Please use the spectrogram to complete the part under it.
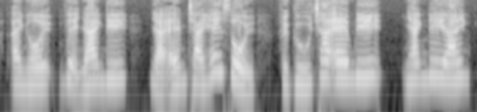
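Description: A woman's voice: on the high side, expressive, a little slow, no echo, clean studio sound, pitched above the performer's own voice. Woman voicing a sobbing young woman crying for her father. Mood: frantic. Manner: frantic, pleading shouts.

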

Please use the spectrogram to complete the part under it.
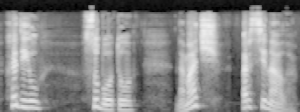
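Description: Audiobook bit: woman reading a jittery, too-loud male math teacher, bouncy pitch. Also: huge pitch swings, slow pace, breathy edge, no echo, studio quality, exaggerated voice. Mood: boisterous. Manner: blurting, yelps louder than needed.

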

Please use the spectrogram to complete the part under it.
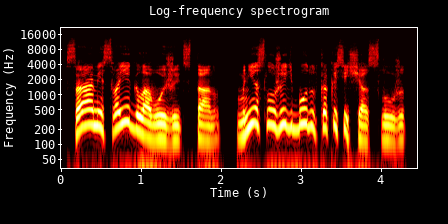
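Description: A confident young nobleman who gives orders calmly and with a dry wit, as a male reader voices him. His voice is a touch high and very lively. It is close and dry. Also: normal speed, dry recording. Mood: persuasive. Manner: assured, matter-of-fact and commanding. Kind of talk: audiobook character voice.

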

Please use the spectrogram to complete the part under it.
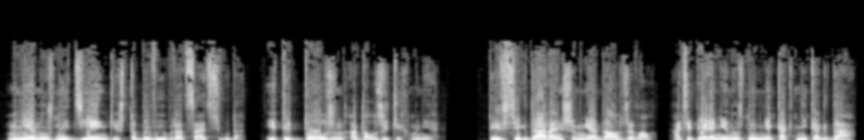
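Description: A man voicing a desperate middle-aged clerk who insists he is alive, pleading and nearly shouting. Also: mid-range voice, moderate pace, close to an everyday voice.

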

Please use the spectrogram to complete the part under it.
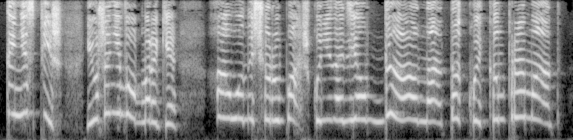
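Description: A woman voicing a cheeky, nosy little female pet creature that squeals and teases in a drawn-out way. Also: very high-pitched, fairly bright tone, pitched above the performer's own voice. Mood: mocking.

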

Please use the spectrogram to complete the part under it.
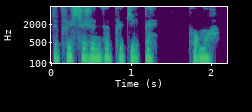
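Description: A man's voice: mid-range voice, completely flat delivery, moderate pace, mellow, breathy edge, no echo, highs cut off. A man reading aloud voices a distressed young woman who pleads formally for help. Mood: anxious.

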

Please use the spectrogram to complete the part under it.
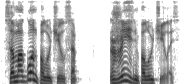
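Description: A man voicing a drunk, dazed young village scientist who talks in an excited slur. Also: mid-range voice, slow, no room sound, clean studio sound, voice pushed up, heavily acted.

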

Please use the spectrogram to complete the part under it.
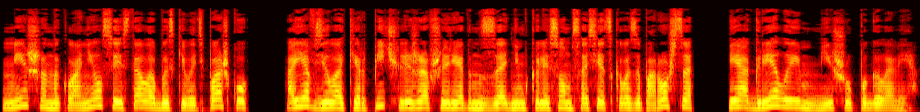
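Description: A woman narrating a comic crime novel in the first person, in a lively, ironic storytelling manner. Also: on the low side, brisk, no echo, studio quality. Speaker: audiobook narrator.

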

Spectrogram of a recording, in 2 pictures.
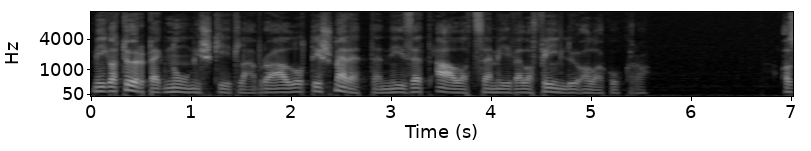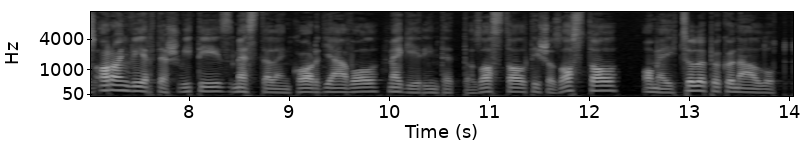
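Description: A man's voice: on the low side, a little mellow. Man narrating a classic tale. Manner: measured, dramatic reading. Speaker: audiobook narrator. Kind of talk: scripted literary narration.

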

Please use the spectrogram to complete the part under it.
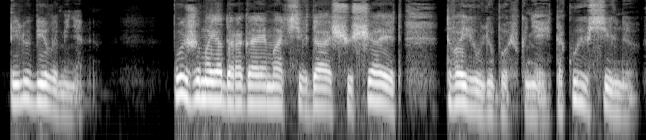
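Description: A man's voice: mid-range voice, husky, no echo, pitched above the performer's own voice. A man reading an audiobook, voicing a young woman on her deathbed, speaking weakly and tenderly. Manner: weak, tender, halting. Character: young woman dying, gentle and forgiving.

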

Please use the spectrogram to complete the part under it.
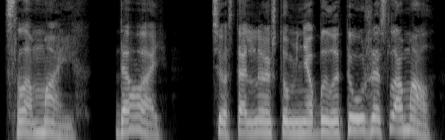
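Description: A reader voicing an adult woman, a betrayed wife, shouting and bitter through tears in an audiobook. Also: medium pitch, moderate pace, smooth, no echo, studio quality, close to an everyday voice. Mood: anguished. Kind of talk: audiobook narration.

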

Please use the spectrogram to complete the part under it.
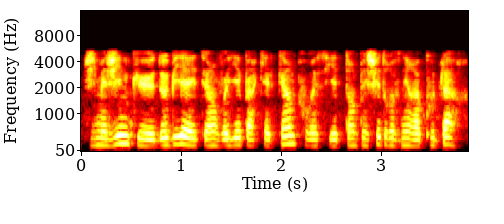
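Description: A reader voicing a confident, clever teenage boy who explains things calmly, in a slightly muffled, lo-fi recording. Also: medium pitch, quick pace, natural voice.

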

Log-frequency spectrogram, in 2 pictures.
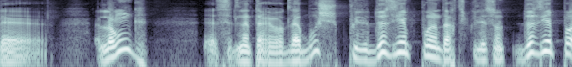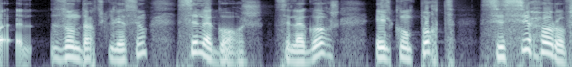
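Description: A man teaching Quran recitation, explaining letter sounds slowly with many hesitations and checks like "hmm?", and demonstrating sounds aloud. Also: mid-range voice, gravelly, no echo, studio quality. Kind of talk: slow classroom explanation.

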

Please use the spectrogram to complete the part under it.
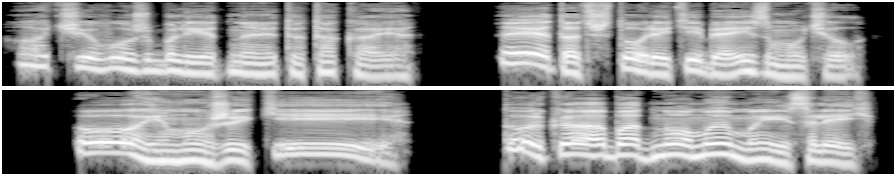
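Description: A man's voice: a little high, big pitch swings, slow, creaky, dry recording, clean studio sound, pitched above the performer's own voice, full character voice. A man voicing a shrewd, bossy old village wise woman with a folksy, scolding manner. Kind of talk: audiobook character voice.

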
